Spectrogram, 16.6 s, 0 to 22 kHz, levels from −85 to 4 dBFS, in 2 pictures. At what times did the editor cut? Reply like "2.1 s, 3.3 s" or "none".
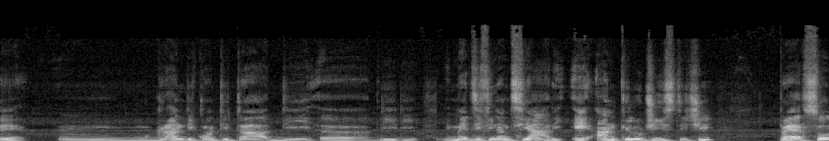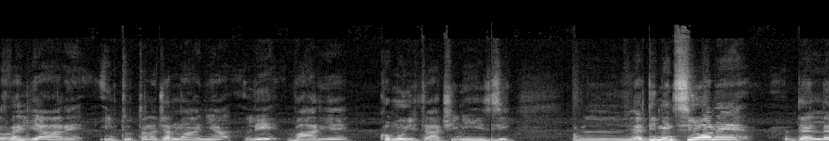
3.8 s, 13.9 s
